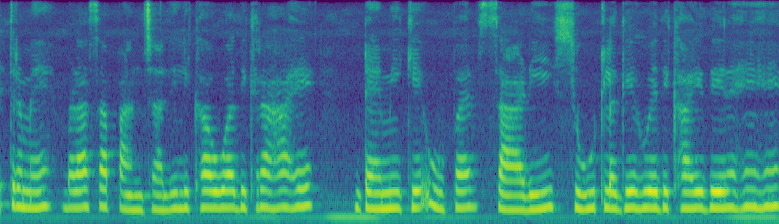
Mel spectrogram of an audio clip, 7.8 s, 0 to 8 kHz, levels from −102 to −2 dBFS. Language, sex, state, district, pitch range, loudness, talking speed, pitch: Hindi, female, Chhattisgarh, Bilaspur, 215-230 Hz, -15 LUFS, 160 wpm, 220 Hz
